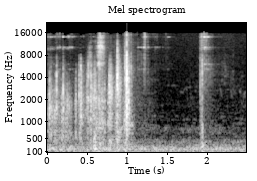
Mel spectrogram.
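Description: Paper rustling and crinkling as a printed picture is waved close to the microphone, a dense run of crackles that stops about a second in, followed by one sharp click near the end.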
